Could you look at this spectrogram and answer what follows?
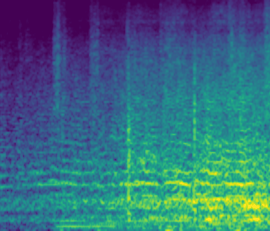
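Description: Steady swarm of bees buzzing in the We Happy Few video game, a dense continuous drone that holds close and fairly loud throughout without any talk.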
